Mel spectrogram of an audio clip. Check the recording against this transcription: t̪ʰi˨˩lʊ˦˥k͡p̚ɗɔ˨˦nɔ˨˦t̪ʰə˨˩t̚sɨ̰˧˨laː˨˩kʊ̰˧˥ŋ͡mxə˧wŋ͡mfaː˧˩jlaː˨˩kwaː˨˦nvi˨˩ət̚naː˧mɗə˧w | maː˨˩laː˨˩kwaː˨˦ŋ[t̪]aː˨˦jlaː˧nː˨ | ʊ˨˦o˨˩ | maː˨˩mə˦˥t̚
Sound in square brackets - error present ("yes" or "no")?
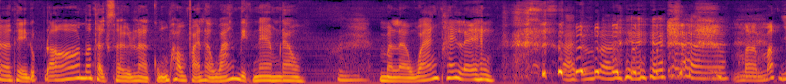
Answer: yes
